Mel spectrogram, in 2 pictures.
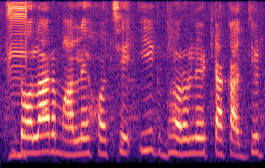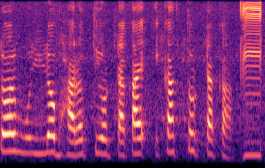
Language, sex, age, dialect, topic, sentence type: Bengali, female, 18-24, Jharkhandi, banking, statement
